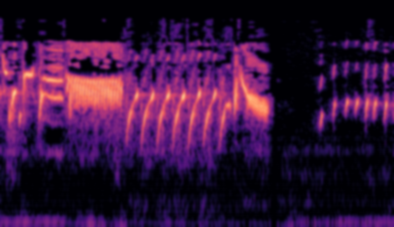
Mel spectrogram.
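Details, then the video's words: European goldfinch singing the Tizi Ouzou song style of Algeria: twittering high notes, then a steady buzzy trill, then about eight quick down-slurred chirps and a rising flourish, ending with a row of short, evenly spaced pips. "تغريد حسون تيزي وزو (كامل المقامات)"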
